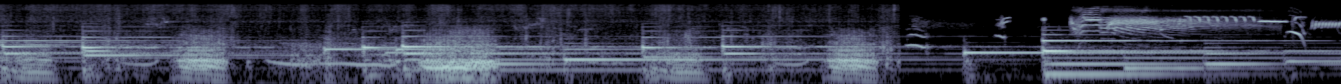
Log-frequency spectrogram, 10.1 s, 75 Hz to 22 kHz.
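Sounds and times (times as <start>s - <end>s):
held keyboard notes: 0.0s - 7.0s.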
